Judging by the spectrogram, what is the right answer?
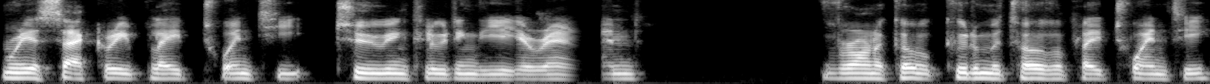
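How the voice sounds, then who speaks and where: The intonation is monotone and flat. The sound is dry and close with no echo, over a quiet background. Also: man, medium pitch for a man, moderate pace. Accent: British. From Britain. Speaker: professional tennis coach. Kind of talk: casual interview chat.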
